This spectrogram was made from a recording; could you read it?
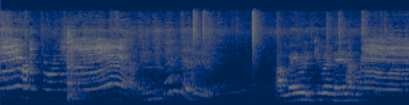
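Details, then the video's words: A parrot talks in a small room, giving rich harmonic, voice-like phrases with wavering pitch. The phrases run together, then pause briefly around the middle before more word-like syllables. Music plays faintly behind. "parrot talking"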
